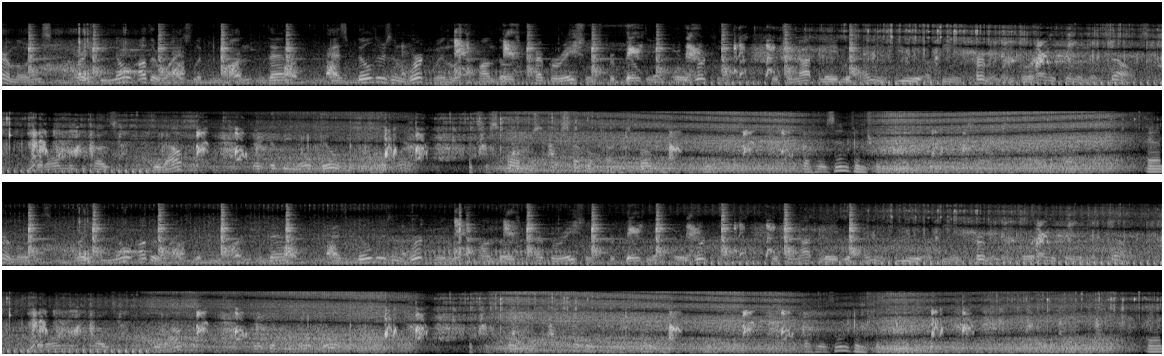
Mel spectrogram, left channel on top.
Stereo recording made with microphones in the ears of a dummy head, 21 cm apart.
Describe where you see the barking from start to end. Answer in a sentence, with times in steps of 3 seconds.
You can hear the barking on the left from 0 s, in the centre from 15 s and on the right from 18 s.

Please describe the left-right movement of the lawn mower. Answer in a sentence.
You can hear the lawn mower travel towards the left.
